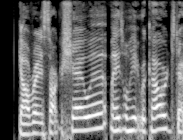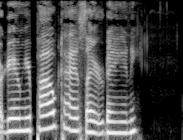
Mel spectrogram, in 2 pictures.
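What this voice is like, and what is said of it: Put-on Southern US woman's voice. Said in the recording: “I'm your made-up girlfriend with a southern accent.”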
